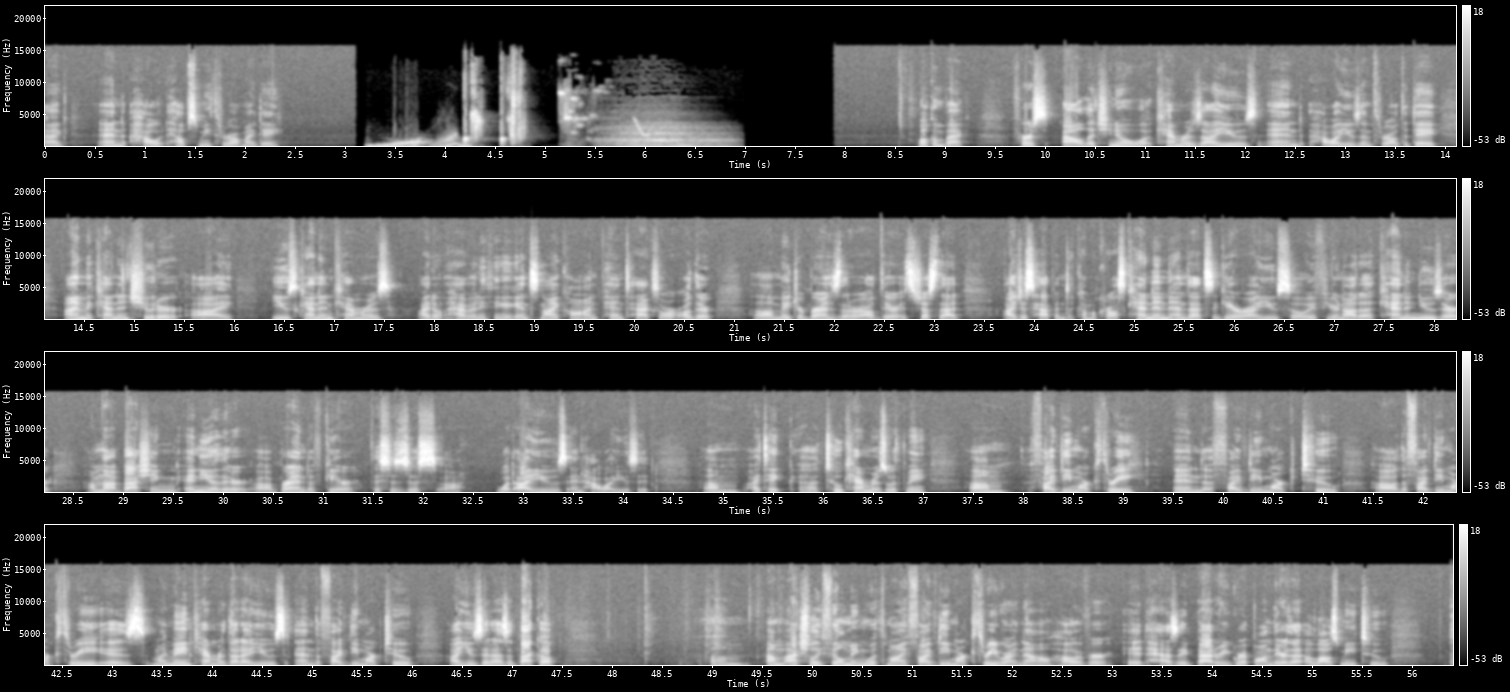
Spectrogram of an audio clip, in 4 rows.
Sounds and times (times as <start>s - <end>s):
Speech: 0.0s - 2.4s, 8.6s - 47.5s, 48.9s - 55.8s.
